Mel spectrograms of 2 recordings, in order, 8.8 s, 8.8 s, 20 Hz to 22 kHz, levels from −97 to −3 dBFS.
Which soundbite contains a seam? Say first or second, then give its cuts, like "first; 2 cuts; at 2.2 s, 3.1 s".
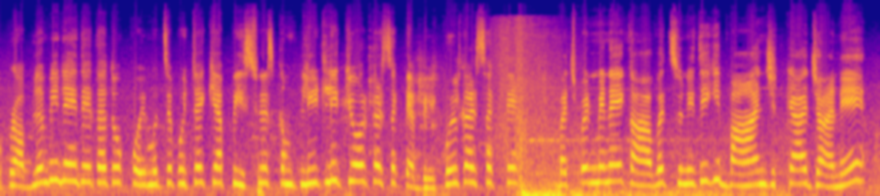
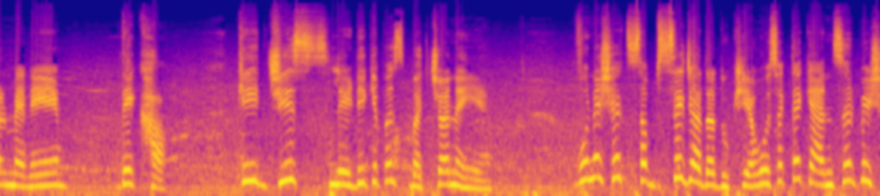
first; 1 cut; at 5.4 s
